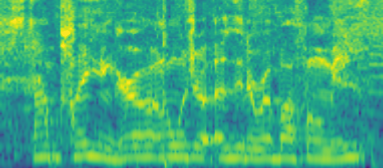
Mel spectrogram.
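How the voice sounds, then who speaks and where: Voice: medium pitch, fairly even intonation, quick pace, music in the background, natural voice. An actor playing a flippant, teasing little brother in an audio drama, slangy and smart-alecky. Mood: cocky teasing.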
